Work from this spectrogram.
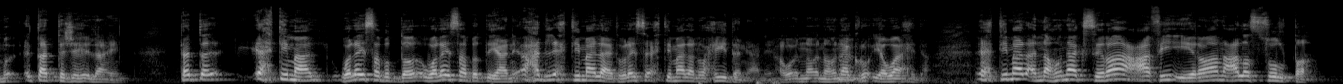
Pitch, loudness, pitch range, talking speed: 180 Hz, -26 LUFS, 160-220 Hz, 125 wpm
